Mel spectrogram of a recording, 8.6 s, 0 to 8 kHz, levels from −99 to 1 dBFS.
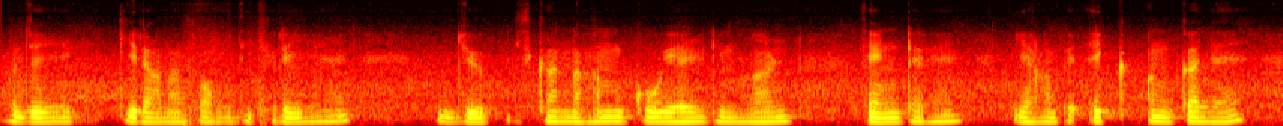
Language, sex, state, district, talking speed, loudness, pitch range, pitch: Hindi, male, Uttar Pradesh, Budaun, 135 wpm, -27 LUFS, 115-120 Hz, 115 Hz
